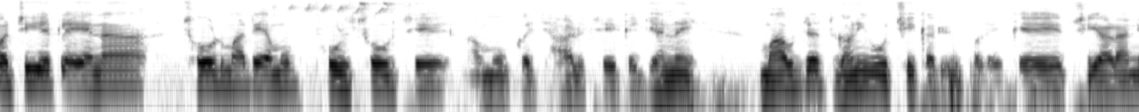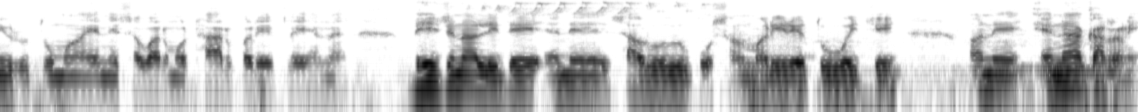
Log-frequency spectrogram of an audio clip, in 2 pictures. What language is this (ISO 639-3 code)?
guj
